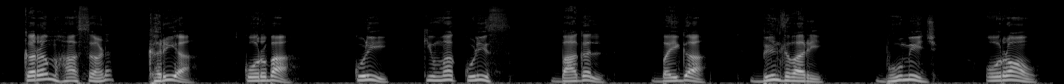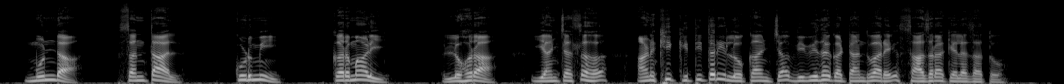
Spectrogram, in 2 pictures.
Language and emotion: Marathi, neutral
